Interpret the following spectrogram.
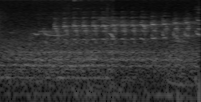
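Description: A songbird giving a quick series of high chirps over a faint, steady outdoor background.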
